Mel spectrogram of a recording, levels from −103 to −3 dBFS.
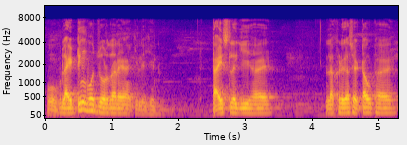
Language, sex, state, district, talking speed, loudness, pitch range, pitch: Hindi, male, Maharashtra, Gondia, 180 wpm, -18 LUFS, 95-105 Hz, 100 Hz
